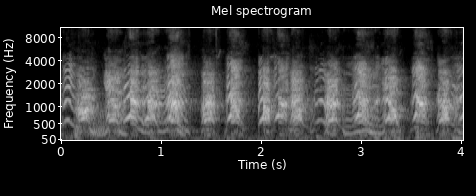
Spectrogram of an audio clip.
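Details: Squabbling German Shepherd puppies fill the moment with a continuous stream of shrill yips and barks, roughly two calls per second, some sliding and whiny in tone.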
